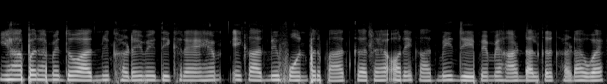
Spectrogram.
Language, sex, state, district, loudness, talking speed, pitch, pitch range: Hindi, female, Chhattisgarh, Jashpur, -19 LUFS, 265 wpm, 195 Hz, 190-205 Hz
